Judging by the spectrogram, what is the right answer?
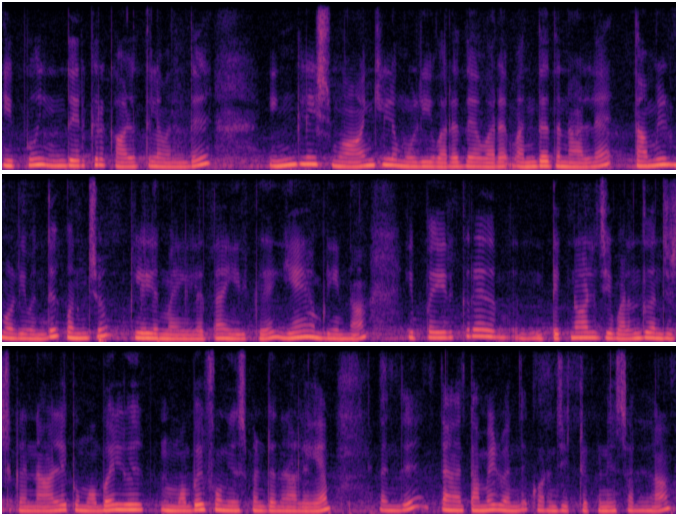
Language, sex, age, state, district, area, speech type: Tamil, female, 18-30, Tamil Nadu, Mayiladuthurai, urban, spontaneous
